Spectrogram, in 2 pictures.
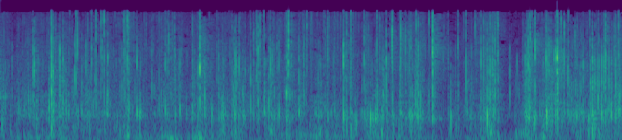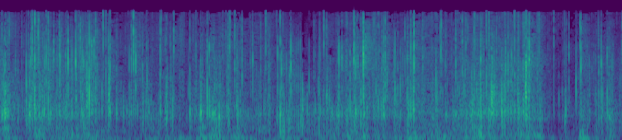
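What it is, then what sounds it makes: Woven polypropylene carrier bag. Short nails and fingertips scratch and rub the woven surface of an empty blue IKEA BRATTBY carrier bag made of woven polypropylene. The result is a dense, continuous crinkling and scratching texture with many quick, bright, dry clicks and almost no low end.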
